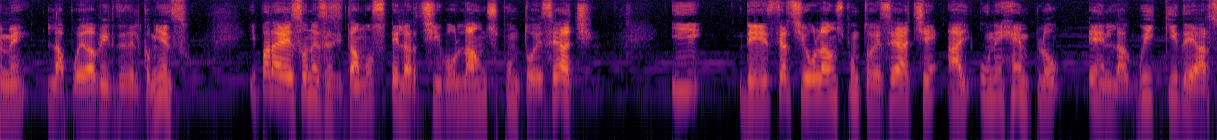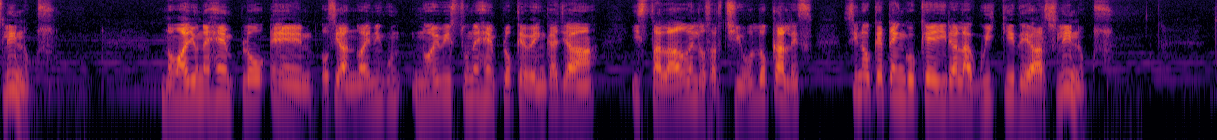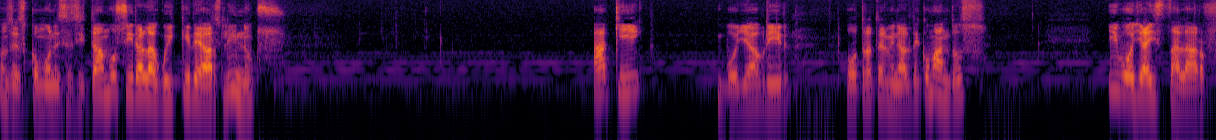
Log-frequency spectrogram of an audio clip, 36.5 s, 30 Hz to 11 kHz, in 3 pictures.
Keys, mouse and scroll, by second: 28.1 super+0, 32.0 super+Return.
